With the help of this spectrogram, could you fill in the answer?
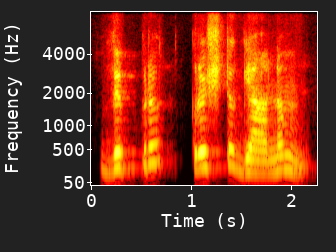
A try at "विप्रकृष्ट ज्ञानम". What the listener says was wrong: देखो इसको अलग अलग पढ़ रहे हो ना तो इसका उच्चारण थोड़ा सा अलग हो जा रहा है, इसका भाव अलग हो जा रहा है। विप्र मीन्स होता है पंडित, और इसका विप्रकृष्ट बोलोगे ना तो भाव अलग हो जाएगा। विप्रकृष्ट ज्ञानम।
